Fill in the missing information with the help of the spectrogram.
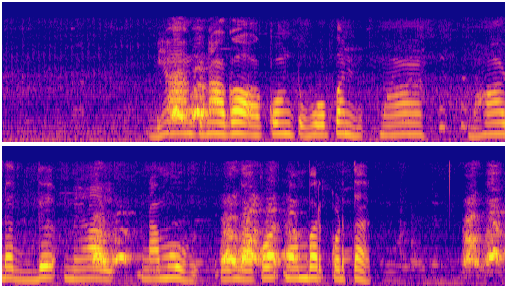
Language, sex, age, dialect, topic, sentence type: Kannada, male, 18-24, Northeastern, banking, statement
